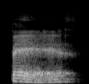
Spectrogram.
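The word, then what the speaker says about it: père: e aang grab r e m así como per Sería padre per P E acc grave r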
